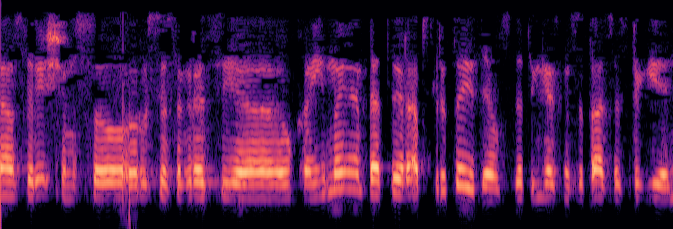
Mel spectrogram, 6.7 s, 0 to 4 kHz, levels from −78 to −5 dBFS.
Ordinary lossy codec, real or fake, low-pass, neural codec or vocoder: MP3, 16 kbps; fake; 3.6 kHz; autoencoder, 48 kHz, 128 numbers a frame, DAC-VAE, trained on Japanese speech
